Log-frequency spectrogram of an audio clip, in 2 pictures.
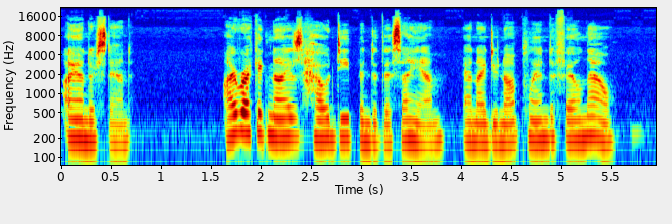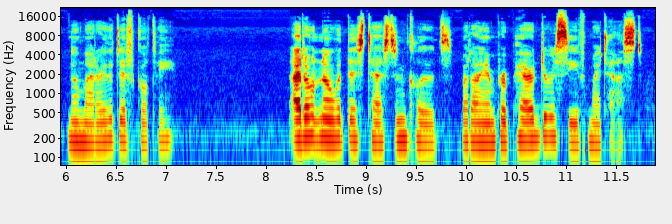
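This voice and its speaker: A woman's voice: medium pitch, fairly even intonation, normal speed, a little mellow, natural voice. A woman playing a nervous, deferential mafia recruit who speaks politely and formally, with hesitation, in an audio roleplay. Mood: resolute, formal.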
